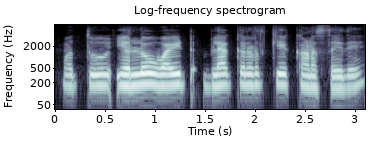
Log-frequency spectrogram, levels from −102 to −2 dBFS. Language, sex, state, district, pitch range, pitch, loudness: Kannada, male, Karnataka, Bidar, 160-175 Hz, 170 Hz, -16 LUFS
